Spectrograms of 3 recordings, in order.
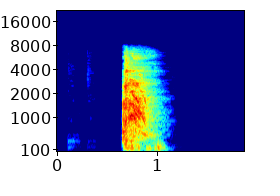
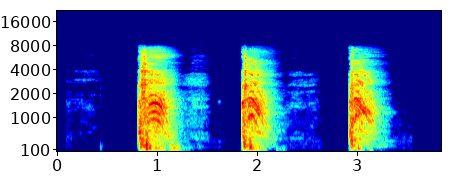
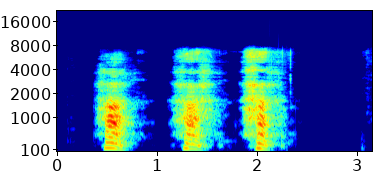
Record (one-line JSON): {"cough_length": "1.9 s", "cough_amplitude": 29181, "cough_signal_mean_std_ratio": 0.3, "three_cough_length": "3.8 s", "three_cough_amplitude": 28205, "three_cough_signal_mean_std_ratio": 0.37, "exhalation_length": "3.2 s", "exhalation_amplitude": 14933, "exhalation_signal_mean_std_ratio": 0.35, "survey_phase": "beta (2021-08-13 to 2022-03-07)", "age": "18-44", "gender": "Male", "wearing_mask": "No", "symptom_none": true, "smoker_status": "Never smoked", "respiratory_condition_asthma": false, "respiratory_condition_other": false, "recruitment_source": "REACT", "submission_delay": "2 days", "covid_test_result": "Negative", "covid_test_method": "RT-qPCR"}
